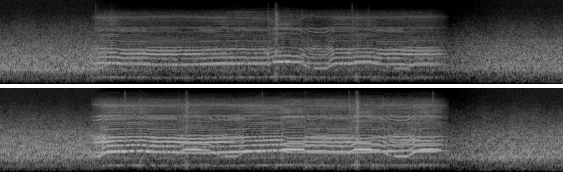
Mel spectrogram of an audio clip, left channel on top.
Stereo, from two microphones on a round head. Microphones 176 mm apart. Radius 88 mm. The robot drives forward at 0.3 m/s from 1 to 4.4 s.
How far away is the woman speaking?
I don't hear a woman speaking.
